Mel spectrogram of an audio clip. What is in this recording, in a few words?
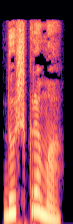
"ದುಷ್ಕರ್ಮಿ", Kannada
